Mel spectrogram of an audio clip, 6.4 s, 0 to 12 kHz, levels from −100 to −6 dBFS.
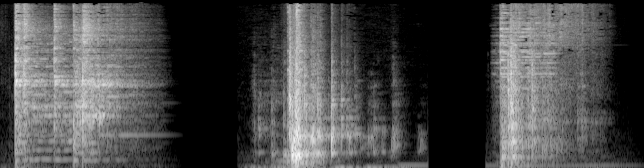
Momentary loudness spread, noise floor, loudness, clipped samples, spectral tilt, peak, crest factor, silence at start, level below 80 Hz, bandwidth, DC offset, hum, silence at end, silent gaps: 20 LU; -56 dBFS; -18 LUFS; under 0.1%; -1.5 dB/octave; 0 dBFS; 22 dB; 0.15 s; -50 dBFS; 11.5 kHz; under 0.1%; none; 0.6 s; 1.82-2.37 s, 4.29-4.85 s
